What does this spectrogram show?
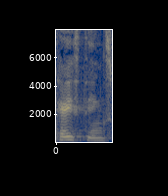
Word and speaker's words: Hastings: Hastings. Hastings. Se pronuncia Hastings porque es escocés.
